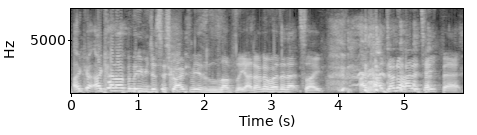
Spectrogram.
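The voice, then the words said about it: British accent. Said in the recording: “It's your British accent... how different ... accent is between all the podcast episodes... Every time we talk, he has a different accent.”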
